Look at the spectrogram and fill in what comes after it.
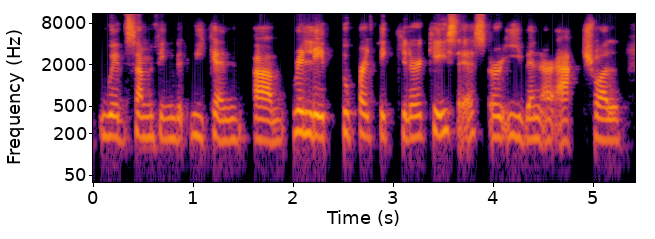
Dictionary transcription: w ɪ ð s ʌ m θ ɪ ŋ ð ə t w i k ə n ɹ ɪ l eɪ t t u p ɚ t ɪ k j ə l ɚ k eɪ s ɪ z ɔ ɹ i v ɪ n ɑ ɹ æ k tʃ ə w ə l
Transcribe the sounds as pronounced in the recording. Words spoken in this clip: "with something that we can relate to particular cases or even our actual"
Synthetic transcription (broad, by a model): w ɪ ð s ʌ m θ ɪ ŋ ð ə t w i k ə n ɹ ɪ l eɪ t t u p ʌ t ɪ k j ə l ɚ k eɪ s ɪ s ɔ ɹ i v ɪ n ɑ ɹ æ k tʃ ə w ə l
